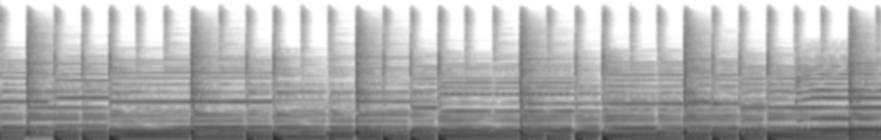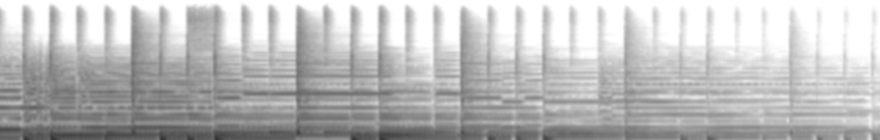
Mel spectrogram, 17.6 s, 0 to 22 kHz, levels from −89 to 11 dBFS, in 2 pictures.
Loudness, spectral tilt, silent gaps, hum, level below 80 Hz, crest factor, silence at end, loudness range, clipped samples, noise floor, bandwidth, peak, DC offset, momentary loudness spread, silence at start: -18 LUFS; -6 dB/octave; none; none; -22 dBFS; 16 dB; 0.05 s; 11 LU; under 0.1%; -42 dBFS; 18.5 kHz; 0 dBFS; under 0.1%; 15 LU; 0 s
